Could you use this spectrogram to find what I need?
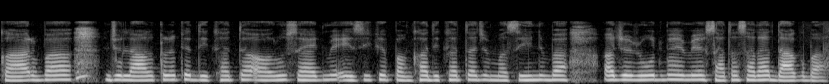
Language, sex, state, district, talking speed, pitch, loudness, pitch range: Bhojpuri, female, Uttar Pradesh, Ghazipur, 190 wpm, 205 Hz, -16 LUFS, 195-210 Hz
